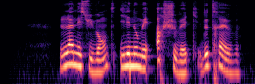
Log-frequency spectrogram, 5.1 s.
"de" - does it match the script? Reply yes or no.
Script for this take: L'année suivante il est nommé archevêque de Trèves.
yes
